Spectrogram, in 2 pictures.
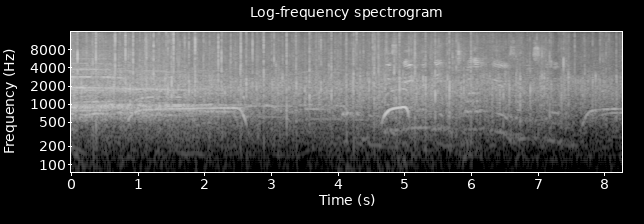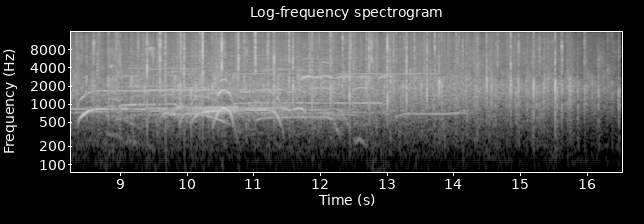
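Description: A theatre audience, together with the cast on stage, applauding a curtain call, with high whoops and cheers rising over the clapping. The whoops are loudest in the first couple of seconds and again about eight to eleven seconds in, and the clapping thins out near the end.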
